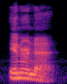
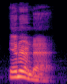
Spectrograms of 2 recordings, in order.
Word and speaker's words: internet: it's silent other examples internet classic example because in the middle of the word we don't pronounce the t inner and then also on the end net we don't pronounce that t either internet internet another example i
